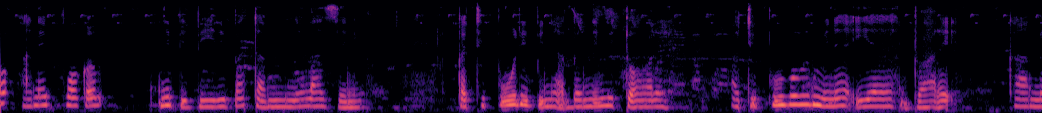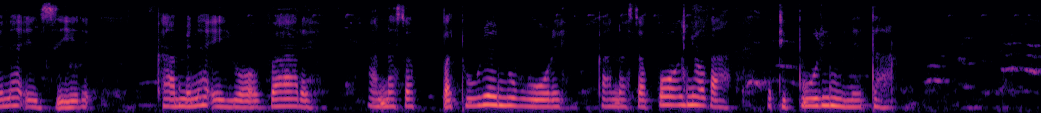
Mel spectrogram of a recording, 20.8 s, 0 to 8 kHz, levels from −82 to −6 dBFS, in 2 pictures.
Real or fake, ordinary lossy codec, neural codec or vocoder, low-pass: real; Opus, 32 kbps; none; 7.2 kHz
